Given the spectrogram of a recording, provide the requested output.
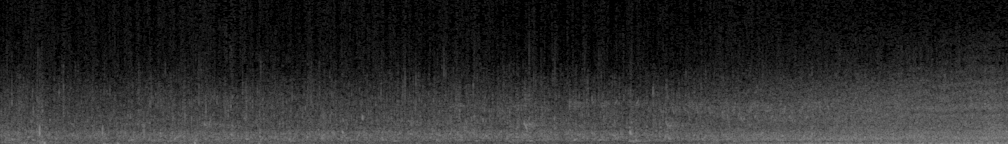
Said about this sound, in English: I'm walking now close to Peggy's pool. You can hear the waterfall. It's a lovely pool. You can swim in it in the summer when the water's a wee bit warmer. There's a lovely big flat rock above the waterfall that we like to sit on and have a picnic,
